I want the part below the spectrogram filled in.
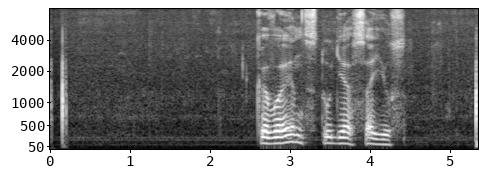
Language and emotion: Russian, neutral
